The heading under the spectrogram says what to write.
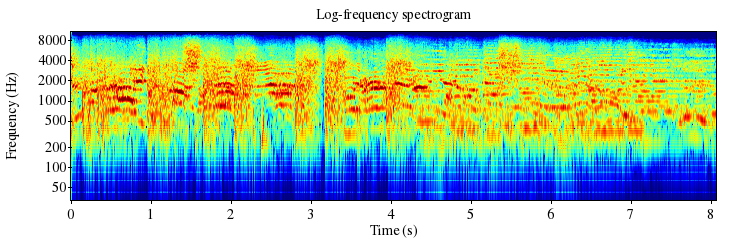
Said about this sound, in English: The shooting went on for about 5 seconds, and when the glass started to come down behind us, we covered up.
